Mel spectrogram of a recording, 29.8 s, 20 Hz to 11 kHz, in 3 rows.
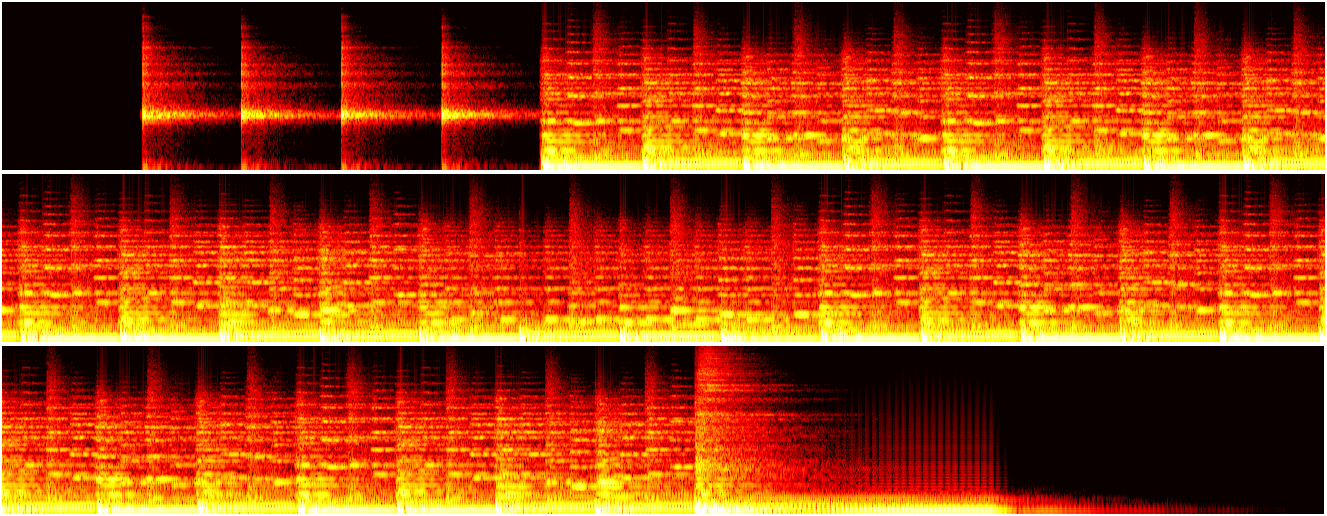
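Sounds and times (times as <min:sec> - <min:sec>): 
five-step scale study music: 0:04.0 - 0:27.4.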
